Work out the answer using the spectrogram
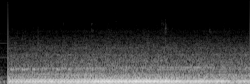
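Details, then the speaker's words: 2006 Mitsubishi Evo 9 MR with lightweight flywheel and hard rear diff and mustache-bar bushings, driven fast on the highway: steady low cabin drone with a constant tone; mechanic checked it, a healthy differential, normal whine. "not sure if you can hear it in the car but I thought it was a problem took it to the mechanic they bled it uh they stuck a camera in it it's a healthy differential"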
